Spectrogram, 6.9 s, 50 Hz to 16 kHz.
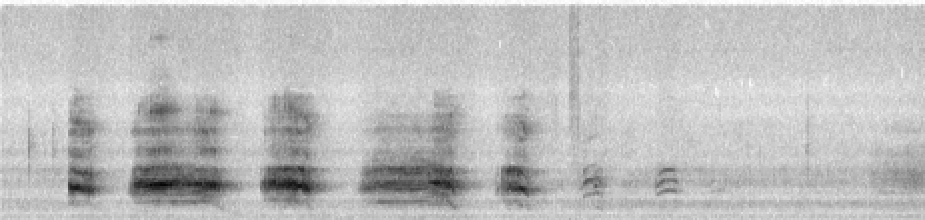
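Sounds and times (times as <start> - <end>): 
monkey calling out in loud harsh chattering cries: 0.5 - 5.2.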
